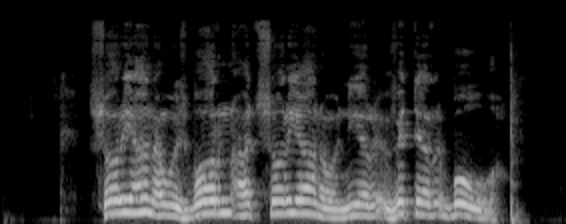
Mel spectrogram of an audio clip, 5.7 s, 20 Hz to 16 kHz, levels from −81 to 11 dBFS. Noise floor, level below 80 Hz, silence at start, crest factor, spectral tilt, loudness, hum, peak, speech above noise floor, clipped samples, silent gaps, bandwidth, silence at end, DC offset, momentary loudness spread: -65 dBFS; -52 dBFS; 0.95 s; 14 dB; -8.5 dB/octave; -17 LUFS; none; -2 dBFS; 49 dB; under 0.1%; none; 11 kHz; 0.5 s; under 0.1%; 8 LU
